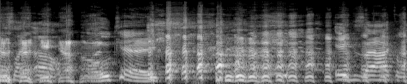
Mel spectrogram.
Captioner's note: laughing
